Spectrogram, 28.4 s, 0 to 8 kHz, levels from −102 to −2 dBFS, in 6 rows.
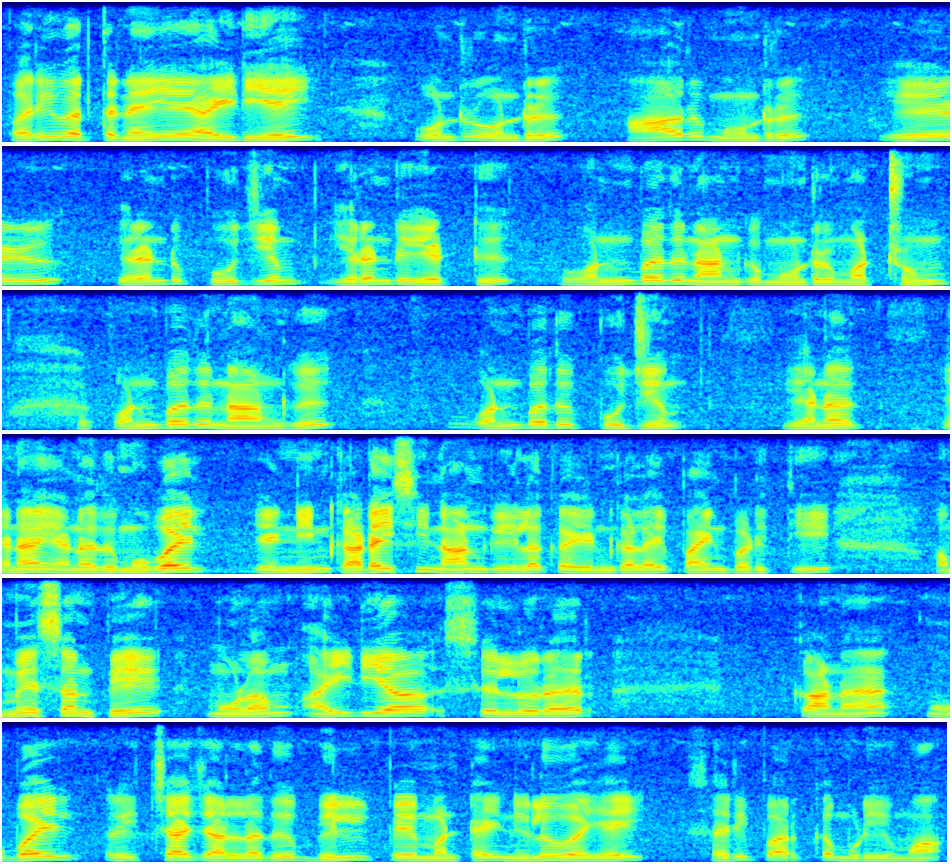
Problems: constant background noise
